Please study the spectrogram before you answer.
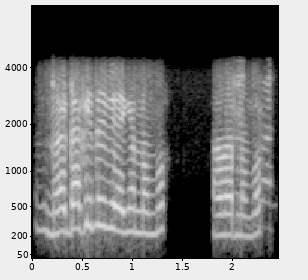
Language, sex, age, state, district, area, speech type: Odia, male, 18-30, Odisha, Nabarangpur, urban, conversation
